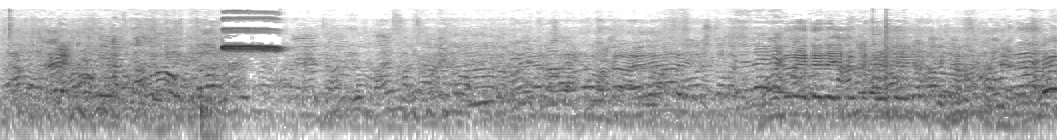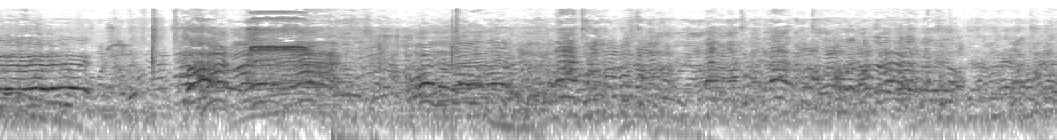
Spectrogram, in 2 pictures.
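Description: A crowd of men shouts and chatters loudly outdoors.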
